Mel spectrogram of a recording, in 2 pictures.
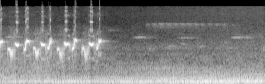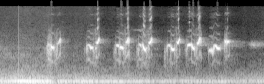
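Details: Female sooty-headed bulbul calling the male, giving a quick rolling series of bright, slightly warbled chirps, a pause, then a second lively run of similar notes, with low background hum.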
